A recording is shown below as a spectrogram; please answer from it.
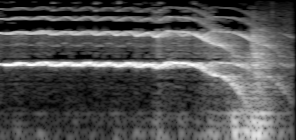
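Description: Overdriven electric guitar through a GuitarHeads Hexbucker humbucker (a high-output, ferrite-magnet PAF-style pickup), holding one high, screaming note with vibrato. About one and a half seconds in, it dives steeply down in pitch.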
